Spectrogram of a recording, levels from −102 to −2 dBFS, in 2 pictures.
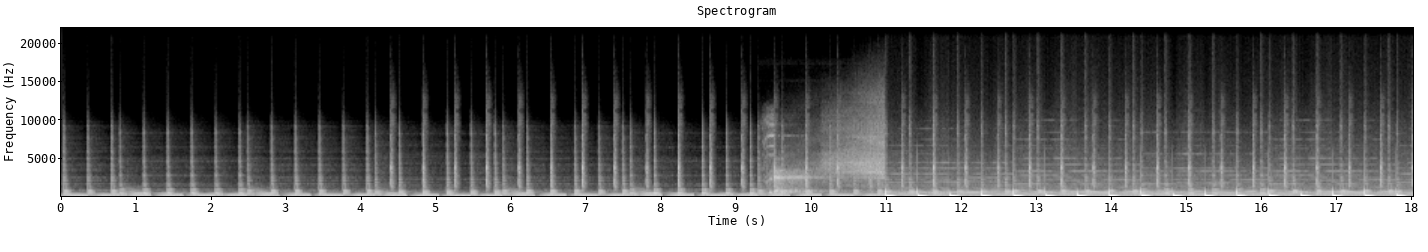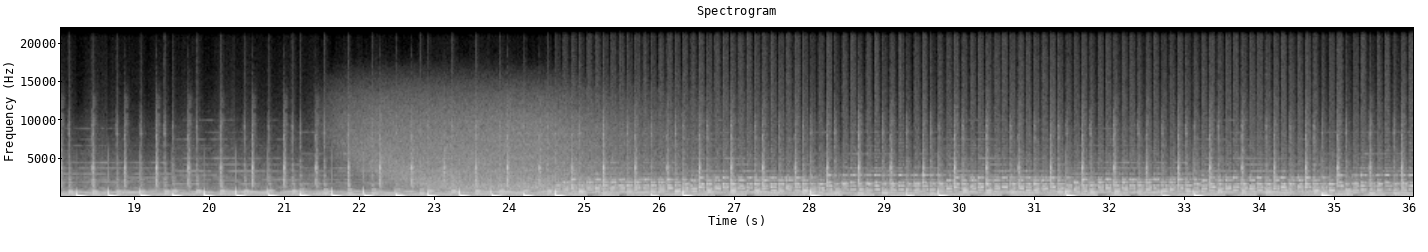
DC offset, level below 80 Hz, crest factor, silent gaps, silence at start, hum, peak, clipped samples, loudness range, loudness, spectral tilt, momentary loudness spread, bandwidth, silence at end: under 0.1%; -18 dBFS; 14 dB; none; 0 s; none; 0 dBFS; under 0.1%; 11 LU; -17 LUFS; -6.5 dB/octave; 12 LU; 11 kHz; 0 s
